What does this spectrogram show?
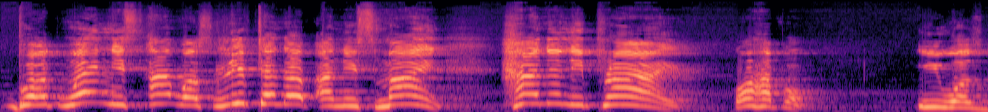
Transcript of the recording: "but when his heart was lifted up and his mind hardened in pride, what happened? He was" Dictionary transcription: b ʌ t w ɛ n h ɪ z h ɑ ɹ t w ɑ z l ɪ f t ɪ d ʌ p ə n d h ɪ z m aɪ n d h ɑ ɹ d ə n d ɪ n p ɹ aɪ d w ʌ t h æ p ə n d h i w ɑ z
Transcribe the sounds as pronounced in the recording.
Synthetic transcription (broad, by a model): b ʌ t w ɛ n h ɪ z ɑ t w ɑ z l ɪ f t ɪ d ʌ p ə n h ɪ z m aɪ n d h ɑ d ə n ɪ p ɹ aɪ d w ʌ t h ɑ p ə n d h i w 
